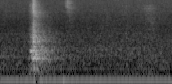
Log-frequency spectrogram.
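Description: A steady low hum in a quiet room, with one short sharp click-like sound under half a second in that fades quickly.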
